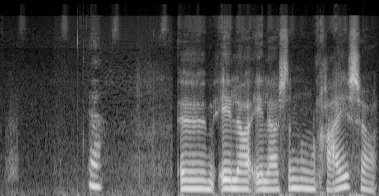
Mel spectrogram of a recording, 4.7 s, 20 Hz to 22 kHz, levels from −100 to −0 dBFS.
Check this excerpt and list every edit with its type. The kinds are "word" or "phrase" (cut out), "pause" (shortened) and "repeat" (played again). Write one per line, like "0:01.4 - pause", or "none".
0:02.2 - pause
